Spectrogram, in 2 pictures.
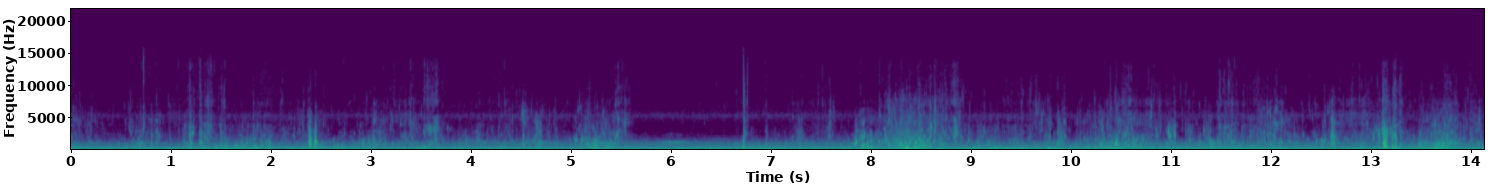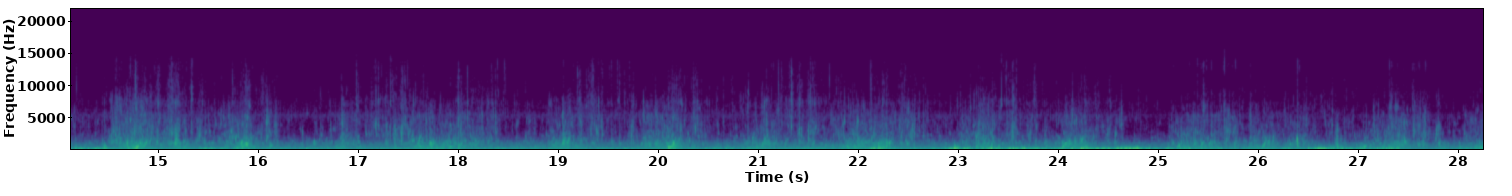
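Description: Kayak paddling: the paddle blades dipping and pulling through the water about once a second, with splashing and dripping. Underneath runs a low rumble that grows louder in the last few seconds.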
